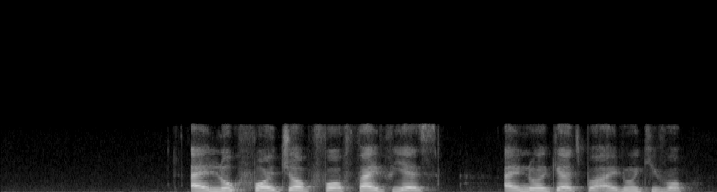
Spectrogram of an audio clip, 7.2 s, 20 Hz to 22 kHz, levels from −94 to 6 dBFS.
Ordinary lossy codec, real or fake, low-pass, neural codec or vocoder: none; real; none; none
